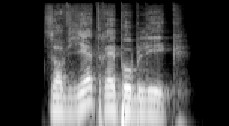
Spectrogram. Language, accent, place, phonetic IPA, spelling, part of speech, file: German, Germany, Berlin, [zɔˈvjɛtʁepuˌbliːk], Sowjetrepublik, noun, De-Sowjetrepublik.ogg
- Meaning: Soviet republic (a constituent republic of the former Soviet Union)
